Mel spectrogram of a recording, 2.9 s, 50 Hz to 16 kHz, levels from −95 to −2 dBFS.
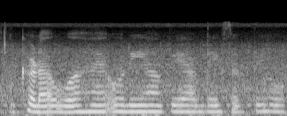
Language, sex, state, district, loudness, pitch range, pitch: Hindi, female, Haryana, Charkhi Dadri, -18 LUFS, 195-200 Hz, 200 Hz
